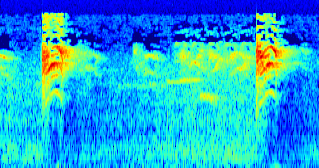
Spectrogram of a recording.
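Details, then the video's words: Juvenile little spiderhunter gives two loud, sharp, high chirps about two and a half seconds apart, with faint soft twittering in between. "Sogon trotolan paling gacor dan bikin emosi lawan!"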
